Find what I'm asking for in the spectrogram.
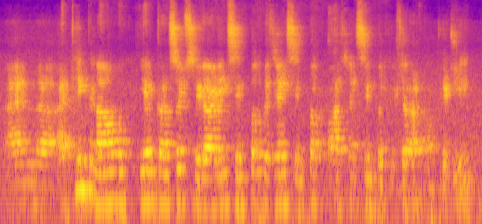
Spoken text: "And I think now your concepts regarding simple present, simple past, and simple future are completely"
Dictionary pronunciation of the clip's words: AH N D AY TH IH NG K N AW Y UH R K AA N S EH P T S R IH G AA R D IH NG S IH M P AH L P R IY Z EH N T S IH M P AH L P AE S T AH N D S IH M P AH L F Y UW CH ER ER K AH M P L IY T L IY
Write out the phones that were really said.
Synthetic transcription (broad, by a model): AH N D AY T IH NG K N AW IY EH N K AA N S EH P T S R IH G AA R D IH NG S IH M P AH L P IY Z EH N S IH M P AH L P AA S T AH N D S IH M P AH L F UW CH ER ER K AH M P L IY T L IY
